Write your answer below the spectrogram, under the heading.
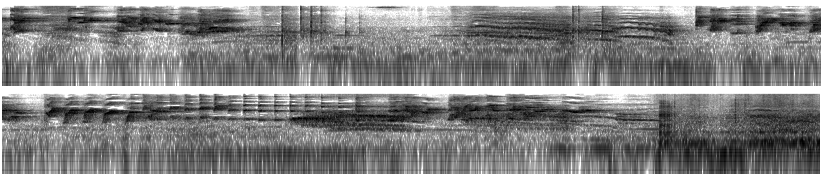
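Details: Alexandrine parakeet chick during hand-feeding, crying in loud, grating begging calls that come in quick pulsing runs, briefly pausing before starting again.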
